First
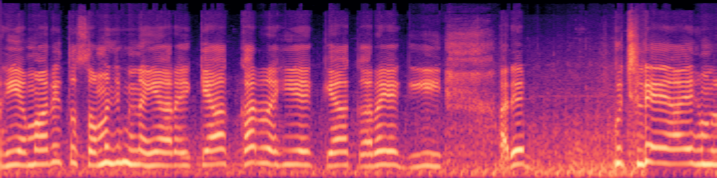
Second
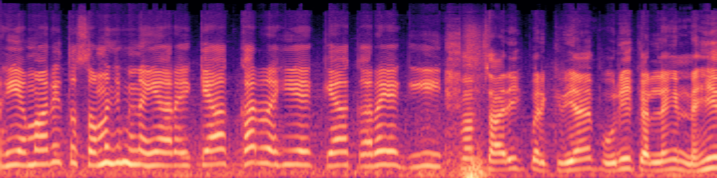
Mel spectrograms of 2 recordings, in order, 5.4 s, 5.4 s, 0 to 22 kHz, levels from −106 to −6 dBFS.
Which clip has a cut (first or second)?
second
